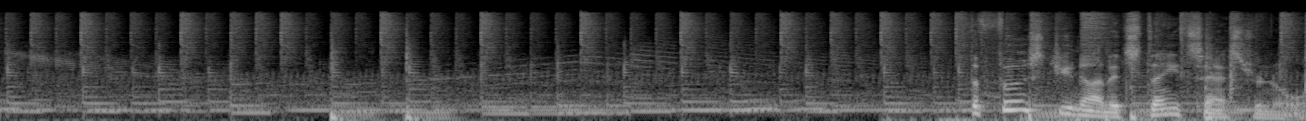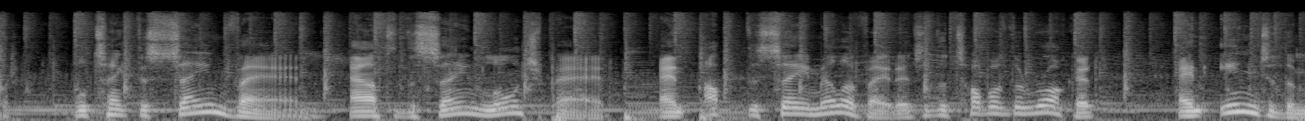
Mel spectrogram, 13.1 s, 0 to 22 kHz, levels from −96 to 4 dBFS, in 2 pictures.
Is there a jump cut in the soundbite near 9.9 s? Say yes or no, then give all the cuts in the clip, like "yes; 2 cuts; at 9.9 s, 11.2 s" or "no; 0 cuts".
no; 1 cut; at 3.3 s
